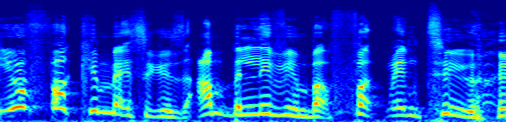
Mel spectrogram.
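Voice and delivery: high, loud mocking rant; hammed-up furious local. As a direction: spit it out like an angry bigot. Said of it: "I was like".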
